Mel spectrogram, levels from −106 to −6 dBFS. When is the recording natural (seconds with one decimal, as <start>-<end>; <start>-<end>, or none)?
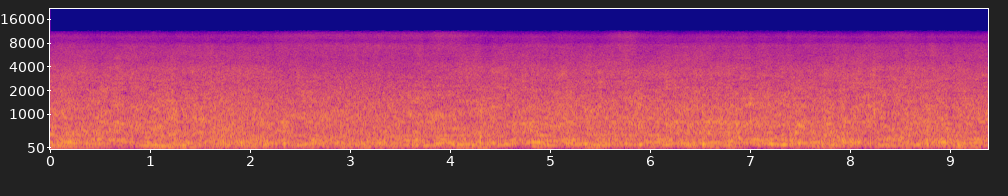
1.6-2.2; 2.7-3.5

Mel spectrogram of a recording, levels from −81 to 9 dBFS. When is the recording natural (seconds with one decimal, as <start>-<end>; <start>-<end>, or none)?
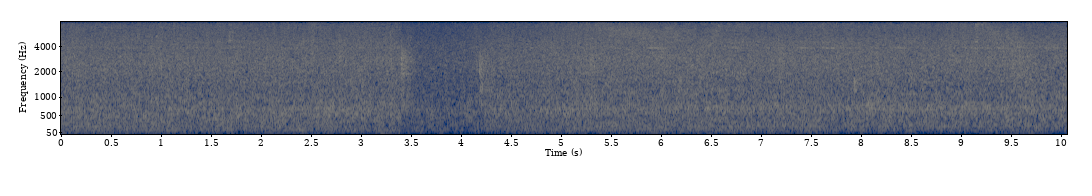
0.0-6.1; 6.9-10.1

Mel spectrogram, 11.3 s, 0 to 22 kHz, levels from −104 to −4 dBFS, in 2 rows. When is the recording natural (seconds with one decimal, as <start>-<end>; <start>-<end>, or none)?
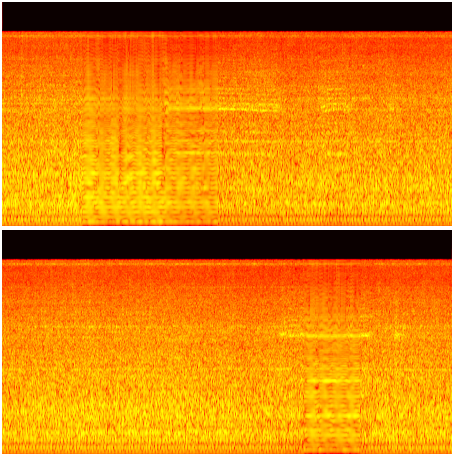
0.0-1.0; 2.7-9.4; 10.1-11.3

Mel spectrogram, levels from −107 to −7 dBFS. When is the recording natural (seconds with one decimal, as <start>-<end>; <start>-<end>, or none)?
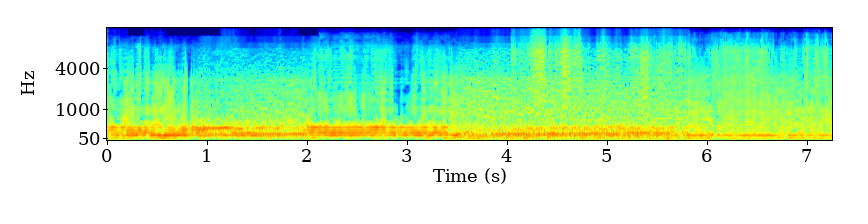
0.9-2.0; 3.5-5.8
